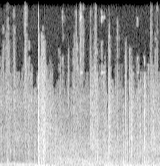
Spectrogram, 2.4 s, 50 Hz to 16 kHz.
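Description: Battlefield 3 multiplayer combat with grenades and gunfire: dense, continuous rattling shots and bursts pile up over a low rumble, with sharper blasts standing out now and then.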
